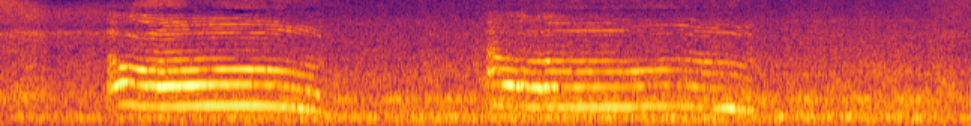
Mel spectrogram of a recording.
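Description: A cat giving two long, drawn-out meows, each about a second and a half, holding a steady pitch and dropping at the end.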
